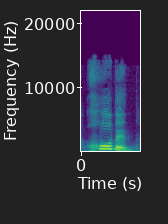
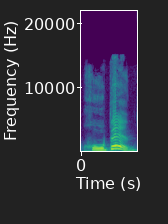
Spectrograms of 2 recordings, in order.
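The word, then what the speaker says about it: joven: 두 번째 모음에 강세가 들어간다. 왜냐하면 ns 모음으로 끝났기 때문에. 그러면 얘를 우리가 발음을 할 때, 읽을 때 호흡. 그래서 강세가 들어가는 부분을 좀 더 높고, 음이 높고, 세고, 길게 발음을 해주시면 돼요. 호벤. 그 다음에 만약에 얘를 우리가 강세 규칙에 따르지 않고 호벤 이렇게 해버리면 틀린 억양이 되어버리는 거죠.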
